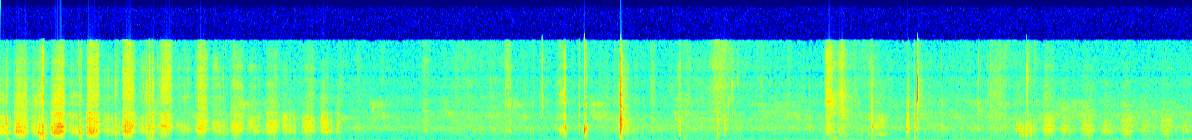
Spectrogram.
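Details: Siberian huskies during treat-stick time, with Barry guarding his treat from Candy, Cookie and Happy. Quick, soft, breathy panting pulses in a small indoor space, louder in the first two seconds, with a few sharp clicks and scrapes.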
